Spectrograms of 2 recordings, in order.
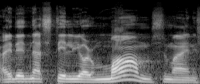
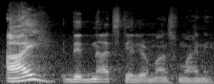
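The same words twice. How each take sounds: First: The strongest stress falls on the word mom's. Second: The strongest stress falls on the word I. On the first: Money was taken, but it belonged to someone else. "may nawalang pera, pero baka hindi sa mom mo" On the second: The theft happened, but someone else did it. "pwedeng, yes, nangyari nga, nanakawan, pero baka hindi ako yon"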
